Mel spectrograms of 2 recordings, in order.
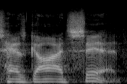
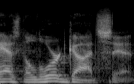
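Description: First: "God" said slowly, standing alone; slow, deliberate question with weight on "God"; stress on GOD. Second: "Lord" picked out as the contrast; stress on LORD. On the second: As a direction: lean on "Lord", then fall away. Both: Shown as a demonstration. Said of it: "He doesn't say".

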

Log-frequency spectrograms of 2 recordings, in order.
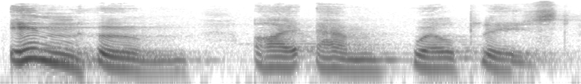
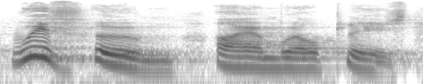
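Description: First: Reverent, slow, stress on "in". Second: "With" stressed, read slowly as the wrong wording; slow, pointed read leaning on "With". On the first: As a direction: lean on the word "in" and let the rest slow down. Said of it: "In is correct". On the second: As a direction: hit "With" to show the mistranslation. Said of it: "That's entirely wrong". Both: Shown as a demonstration.

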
